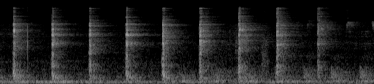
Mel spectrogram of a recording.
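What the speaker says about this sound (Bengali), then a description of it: "দেখুন অপর দিকে লোক আছে দিনকে মেশিন দিয়ে কার্নিশটা ফুটো করে দিচ্ছি।" A machine boring a hole through a building cornice during plumbing work, heard as a steady series of about ten sharp, evenly spaced knocks, close and fairly loud, with no talking.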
